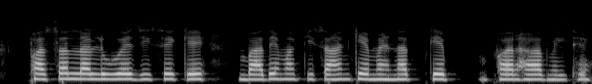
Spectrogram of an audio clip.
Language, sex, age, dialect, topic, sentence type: Chhattisgarhi, female, 18-24, Western/Budati/Khatahi, agriculture, statement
